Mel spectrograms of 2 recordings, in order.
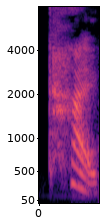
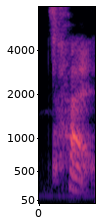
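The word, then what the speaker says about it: Cai: It's the same sound as letter combination TS, like in English, not a K. So when you pronounce name, like Kai, she gets very mad. Like a tsunami. I'm Tai, not Kai.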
